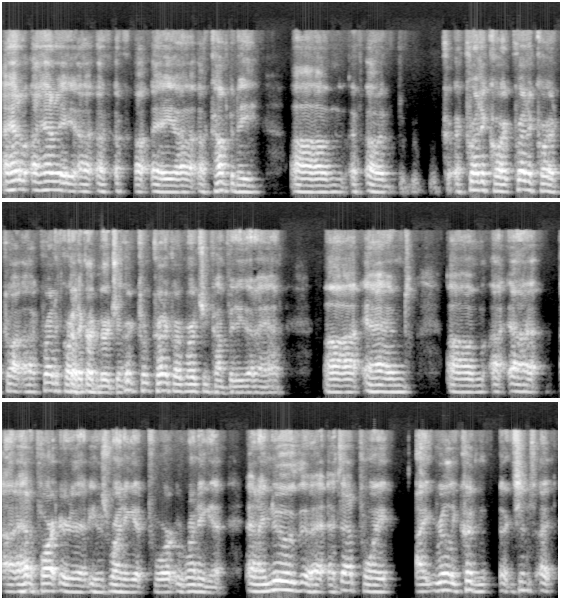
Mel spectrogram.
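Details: Adult male with aphasia since an ischemic stroke eight years ago, affecting speaking, reading and writing, still in weekly speech therapy; aphasia.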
